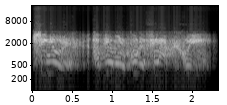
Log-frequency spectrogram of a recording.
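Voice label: Italian damaged aa mood high, speech; War Thunder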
